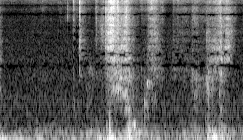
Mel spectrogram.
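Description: Near silence, with faint rustles of a paper card front being handled, mostly around a second in.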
